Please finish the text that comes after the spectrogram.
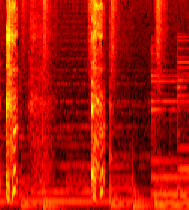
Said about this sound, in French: … toussa deux fois.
